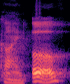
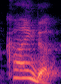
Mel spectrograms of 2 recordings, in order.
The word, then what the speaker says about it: kind of: Now kind of, kinda. But sometimes it's pronounced as kind of.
